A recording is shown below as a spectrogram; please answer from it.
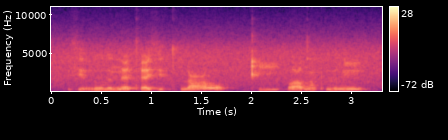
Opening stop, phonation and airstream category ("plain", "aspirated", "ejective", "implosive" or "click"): ejective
